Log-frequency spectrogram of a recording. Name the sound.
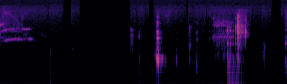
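lip smacking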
